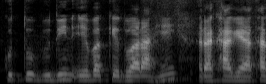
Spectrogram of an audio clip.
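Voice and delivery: ordinary talk, nothing marked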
